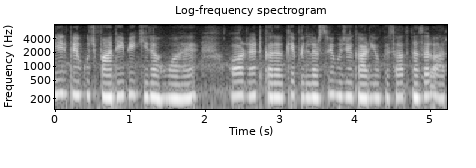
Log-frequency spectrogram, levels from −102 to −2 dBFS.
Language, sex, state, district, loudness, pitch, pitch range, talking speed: Hindi, female, Chandigarh, Chandigarh, -16 LUFS, 220 Hz, 215-235 Hz, 220 wpm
